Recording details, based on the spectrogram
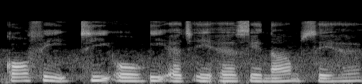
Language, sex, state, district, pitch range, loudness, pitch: Hindi, male, Uttar Pradesh, Jyotiba Phule Nagar, 145-165 Hz, -18 LUFS, 155 Hz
